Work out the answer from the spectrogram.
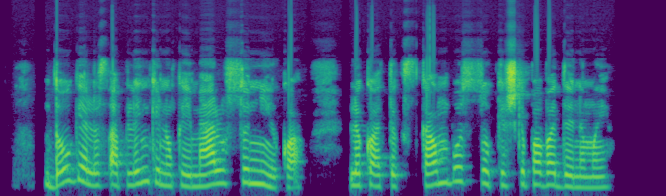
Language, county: Lithuanian, Alytus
